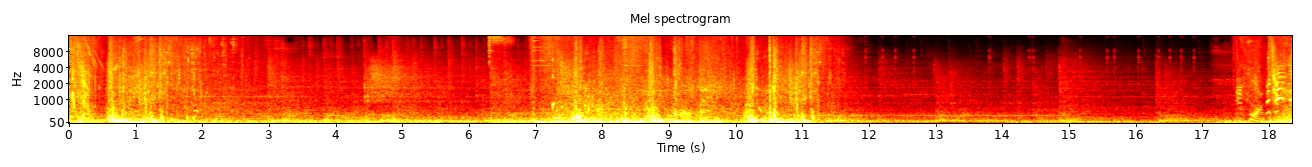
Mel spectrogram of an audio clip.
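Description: Repeated Bombarda spell explosions in Hogwarts Legacy, with deep booming blasts and crashing debris in a loud, busy battle mix, music and game effects running throughout and a spoken voice over parts.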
